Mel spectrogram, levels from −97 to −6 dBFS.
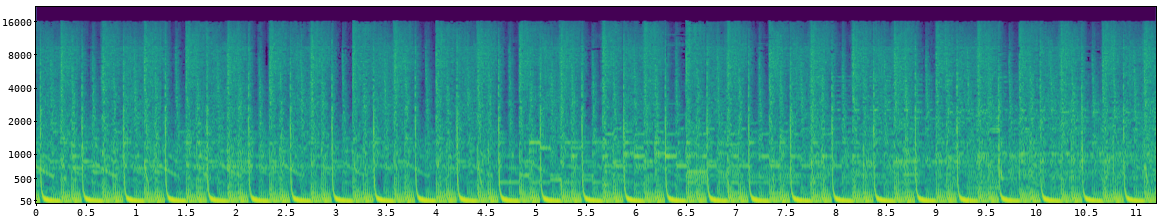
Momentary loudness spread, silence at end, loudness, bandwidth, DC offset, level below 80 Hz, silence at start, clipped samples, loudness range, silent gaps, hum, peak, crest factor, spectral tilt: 1 LU; 0 s; -20 LUFS; 16.5 kHz; under 0.1%; -20 dBFS; 0 s; under 0.1%; 0 LU; none; none; -4 dBFS; 14 dB; -4 dB/octave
